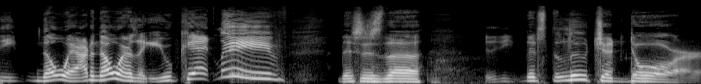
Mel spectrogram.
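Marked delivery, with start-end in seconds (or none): 1.5-7.0 deep, very slow, godlike disembodied voice. Retelling a scene where a voice speaks out of nowhere: voice of a higher power. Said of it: "this fucking higher power's voice comes over".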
